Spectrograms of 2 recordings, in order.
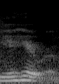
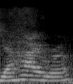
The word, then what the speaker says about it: Yahira: you on blast but a lot of people pronounce my name yira but my name is yahra yah I am from Brooklyn New York originally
